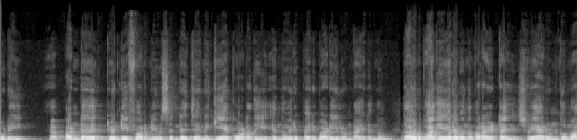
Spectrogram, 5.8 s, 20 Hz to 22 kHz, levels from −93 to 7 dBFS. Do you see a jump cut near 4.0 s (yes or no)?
yes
